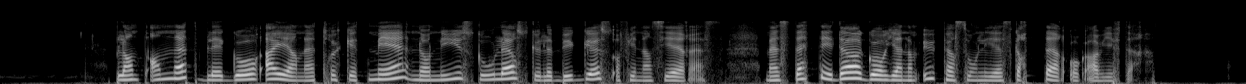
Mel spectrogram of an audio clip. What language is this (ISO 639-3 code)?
nor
